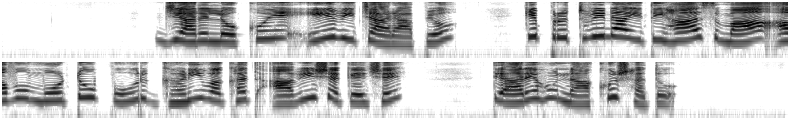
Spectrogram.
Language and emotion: Gujarati, sad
